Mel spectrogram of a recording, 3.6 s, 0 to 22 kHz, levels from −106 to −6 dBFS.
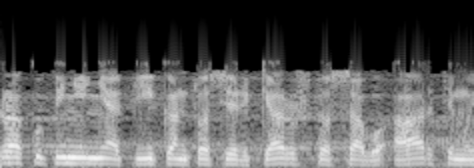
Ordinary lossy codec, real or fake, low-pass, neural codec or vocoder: AAC, 16 kbps; real; 7.2 kHz; none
